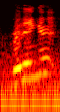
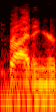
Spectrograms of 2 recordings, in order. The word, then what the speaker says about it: Fridinger: the night is Brittinger. Did I say that correct? Yeah, close enough. That's the way everybody else pronounces it. It's Fridinger, but yeah, close enough. Well, Fridinger, pardon me, and well done.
